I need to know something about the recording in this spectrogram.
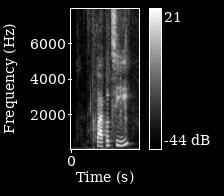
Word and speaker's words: Clapotis: Clap, pot, tis. Clapotis is how you pronounce it.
